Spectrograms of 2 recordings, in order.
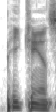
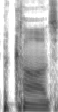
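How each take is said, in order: First: The word sounds like 'pee can'. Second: The word does not sound like 'pee can'. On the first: "My granny used to say pecans, something you keep under the bed" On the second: "I say pecans"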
